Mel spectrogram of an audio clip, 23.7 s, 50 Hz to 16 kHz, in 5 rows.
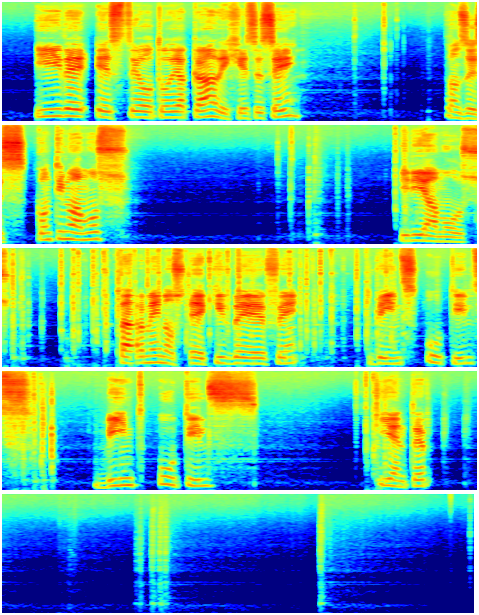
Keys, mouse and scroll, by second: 2.2-3.5 drag, 3.8 click, 5.3 click, 7.4 click, 8.7 c, 9.8-14.3 typing, 14.5 Tab, 17.9 Return.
